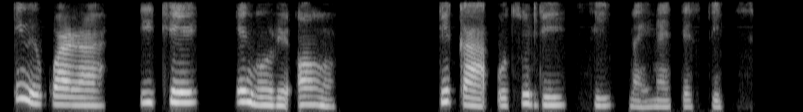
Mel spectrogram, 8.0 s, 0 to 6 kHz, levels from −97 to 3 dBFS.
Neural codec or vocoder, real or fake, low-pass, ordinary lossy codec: codec, 24 kHz, 6 kbps, HILCodec; fake; 5.4 kHz; none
